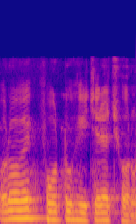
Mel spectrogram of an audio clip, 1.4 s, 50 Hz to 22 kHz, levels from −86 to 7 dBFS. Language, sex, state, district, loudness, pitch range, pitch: Rajasthani, male, Rajasthan, Nagaur, -14 LUFS, 130-155 Hz, 140 Hz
